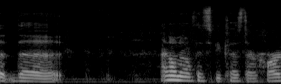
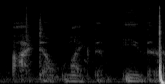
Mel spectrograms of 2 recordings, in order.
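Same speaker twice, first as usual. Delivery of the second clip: confiding whisper; soft agreeing whisper; 11 dB quieter than usual. Real, not acted. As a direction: whisper it like a secret. Confiding aside to chat.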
